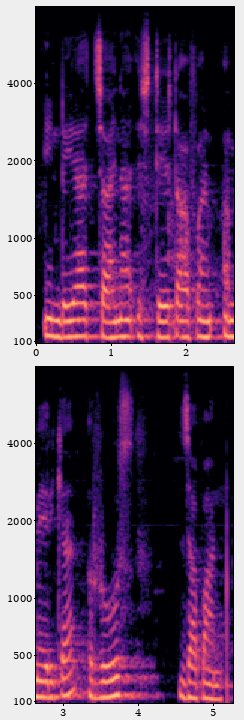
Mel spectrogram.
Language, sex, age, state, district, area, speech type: Hindi, male, 18-30, Uttar Pradesh, Jaunpur, urban, spontaneous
